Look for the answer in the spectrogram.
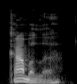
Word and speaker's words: Kamala: They got a chance to let him escort Kamala. I always mess her damn name up. As a reference, she says the way you say her name is like comma, and then la, Kamala. Kamala.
